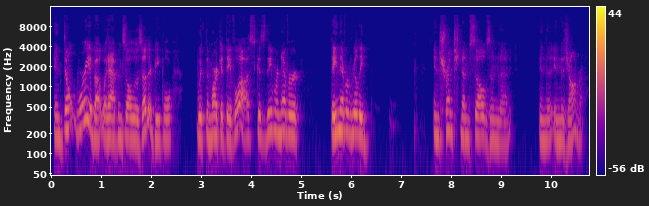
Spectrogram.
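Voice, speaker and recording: A man's voice: sits high, moderate pace, a little mellow. A man co-hosting a writing podcast, chatty and wry in casual conversation. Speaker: podcast co-host, author. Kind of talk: casual chat.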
